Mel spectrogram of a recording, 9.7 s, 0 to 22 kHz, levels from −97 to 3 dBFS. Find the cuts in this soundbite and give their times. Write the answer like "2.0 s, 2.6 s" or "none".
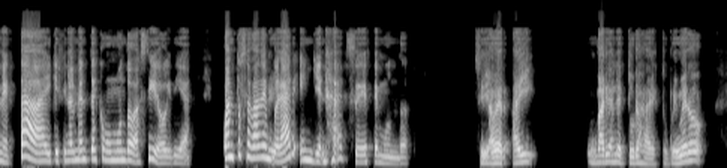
none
